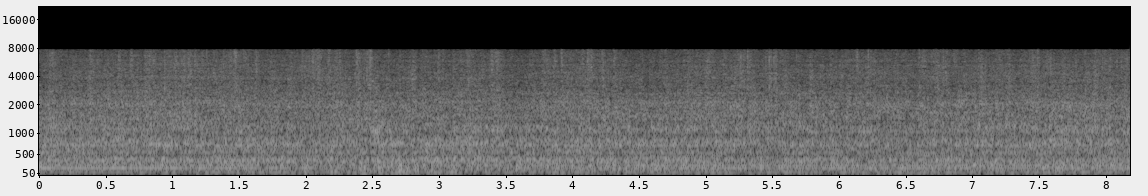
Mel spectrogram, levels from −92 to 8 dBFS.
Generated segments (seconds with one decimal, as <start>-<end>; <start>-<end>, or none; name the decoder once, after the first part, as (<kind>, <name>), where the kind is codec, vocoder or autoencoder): 2.5-4.6 (vocoder, BigVGAN v2); 5.5-8.2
